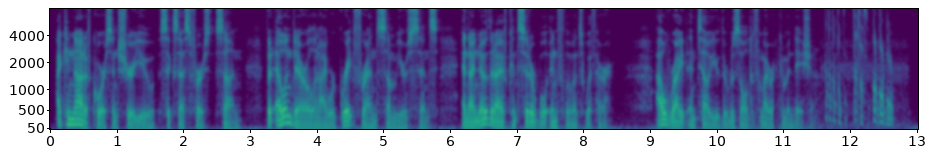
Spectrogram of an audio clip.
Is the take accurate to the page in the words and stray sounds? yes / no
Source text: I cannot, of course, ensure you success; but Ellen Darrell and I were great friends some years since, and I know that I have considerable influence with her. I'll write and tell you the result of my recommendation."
no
